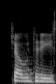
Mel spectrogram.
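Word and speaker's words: Chaudhuri: It's Hiralal चौधरी। सी एच ए यू डी एच यू आर आई। चौधरी इट्स नॉट ए आर वाई या ओ यू आर वाई जो वो चौधरी लोग लगाते हैं ये चौधरी है हीरालाल चौधरी बोलो याद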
